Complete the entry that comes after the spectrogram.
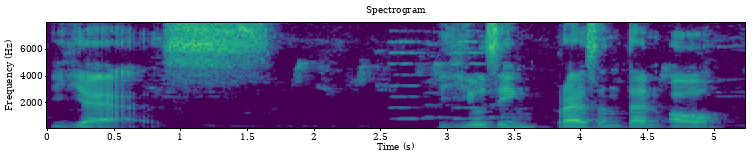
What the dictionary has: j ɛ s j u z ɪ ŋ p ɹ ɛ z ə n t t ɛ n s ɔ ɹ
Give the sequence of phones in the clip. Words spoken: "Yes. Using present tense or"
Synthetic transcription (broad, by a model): j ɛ s j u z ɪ ŋ p ɹ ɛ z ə n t t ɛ n ɔ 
